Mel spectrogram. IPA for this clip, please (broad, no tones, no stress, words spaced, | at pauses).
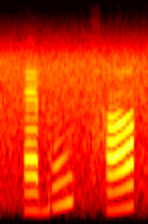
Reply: æbu | t͡sʰɑ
